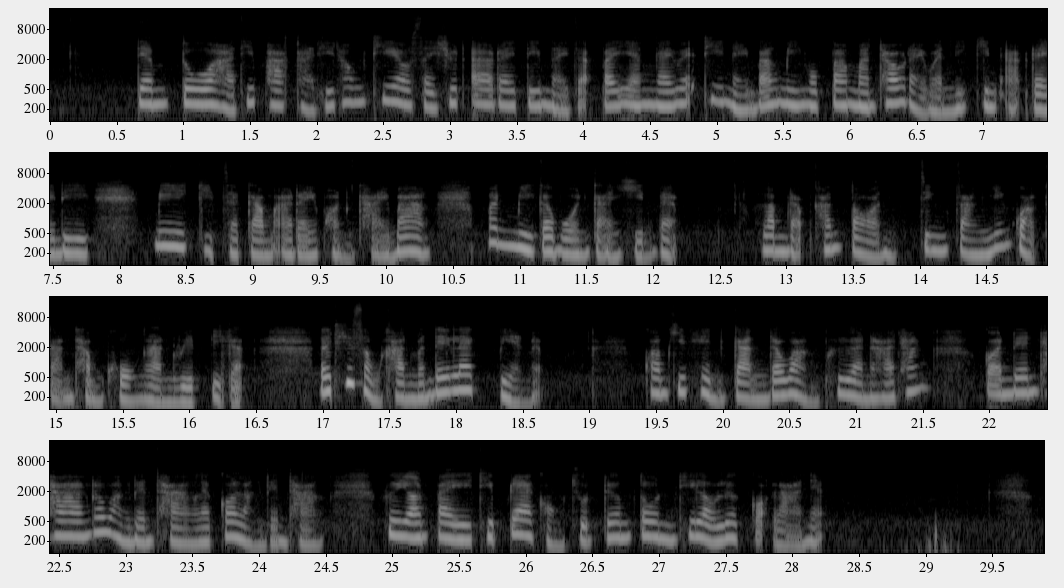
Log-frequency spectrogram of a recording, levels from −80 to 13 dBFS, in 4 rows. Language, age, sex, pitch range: Thai, 10-29, female, 195-250 Hz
